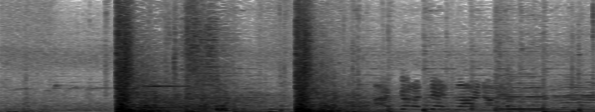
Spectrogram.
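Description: Ship cannons fire in Assassin's Creed IV, two heavy booming blasts a couple of seconds apart followed by scattered smaller shots and rumbling, loud and close.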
